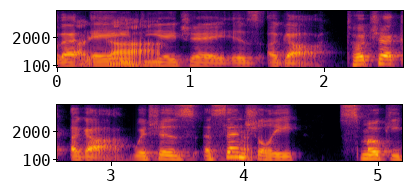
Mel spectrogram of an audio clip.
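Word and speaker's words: Toiteach: and Irish or Scots that you're saying it, Tochek is a pretty clear way to say this. Okay. Tochek aga. Pochek aga. Aga. So Interesting. that Aga. ADHA is aga. Tochek aga, which is essentially Smoky 2 or Smoky the Second.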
